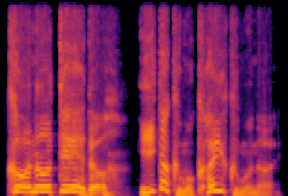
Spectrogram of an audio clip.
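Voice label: Vox Victory, Japanese; Morrah; kingsraid; voices heroes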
